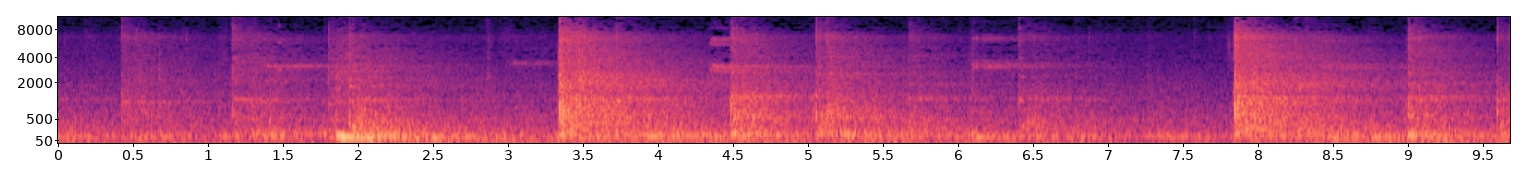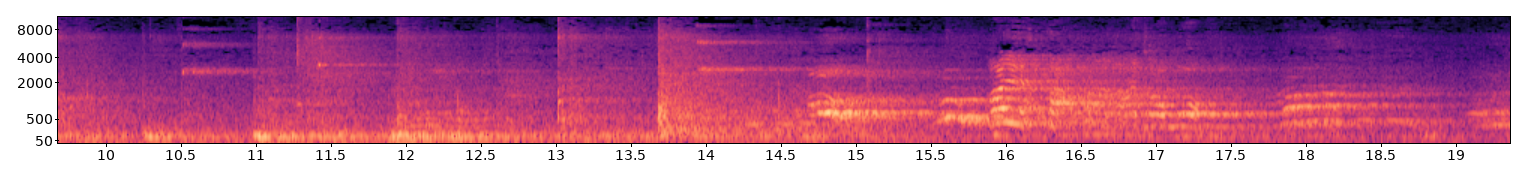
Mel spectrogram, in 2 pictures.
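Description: Badminton rackets strike a shuttlecock again and again in a large echoing hall.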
